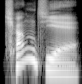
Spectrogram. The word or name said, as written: 抢劫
